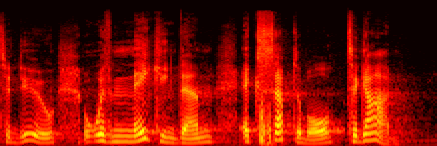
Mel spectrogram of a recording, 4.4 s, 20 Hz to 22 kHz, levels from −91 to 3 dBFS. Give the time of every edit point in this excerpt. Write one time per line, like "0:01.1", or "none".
0:03.4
